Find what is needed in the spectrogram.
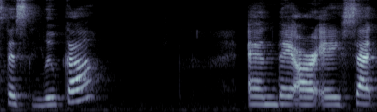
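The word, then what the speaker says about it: Lykke: of interchangeable needles they are the uh you pronounce this Luca and they are a set of wooden interchangeable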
